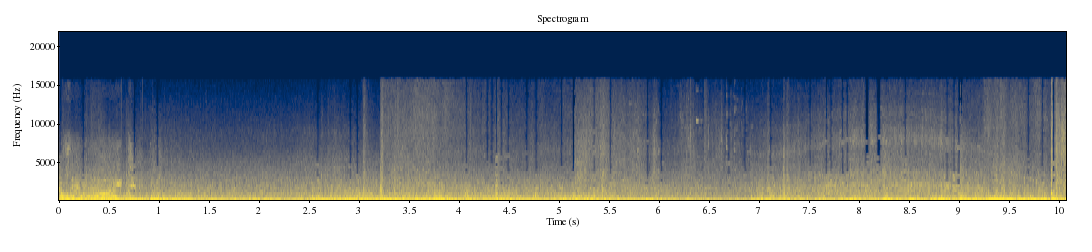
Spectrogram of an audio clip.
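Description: A tank engine idles with a low, steady rumble.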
